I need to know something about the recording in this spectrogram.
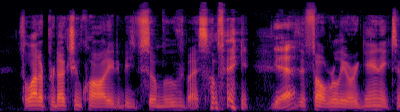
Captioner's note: chuckles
